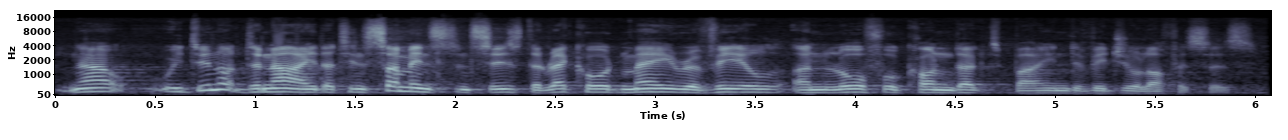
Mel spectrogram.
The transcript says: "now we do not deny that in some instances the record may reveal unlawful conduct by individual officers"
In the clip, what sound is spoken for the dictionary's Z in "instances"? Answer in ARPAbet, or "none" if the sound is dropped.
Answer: Z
